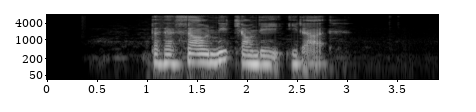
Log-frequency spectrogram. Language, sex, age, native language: Icelandic, other, 20-29, English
